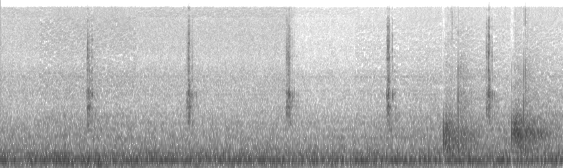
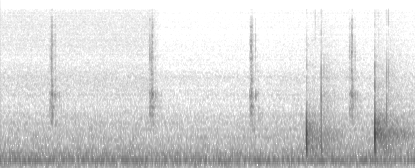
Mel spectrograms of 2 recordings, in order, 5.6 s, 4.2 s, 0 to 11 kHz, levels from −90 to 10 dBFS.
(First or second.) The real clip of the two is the first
